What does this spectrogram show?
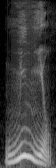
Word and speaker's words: mignon: Mignon, okay, here in that case, G-N-O-N, gnon, mignon. Sourd, final D not pronounced, O-U together, ou, sourd.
